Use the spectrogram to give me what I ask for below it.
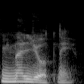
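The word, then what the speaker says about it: мимолётное: Donc là c'est écrit мимолетное, mais ça se prononce мимолетное.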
